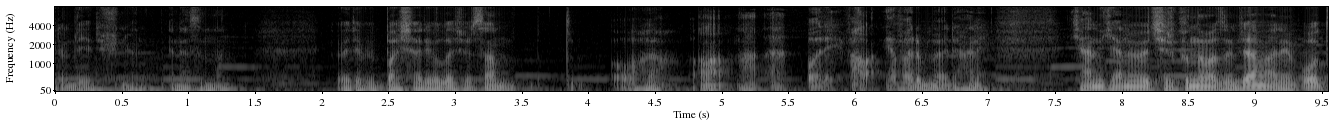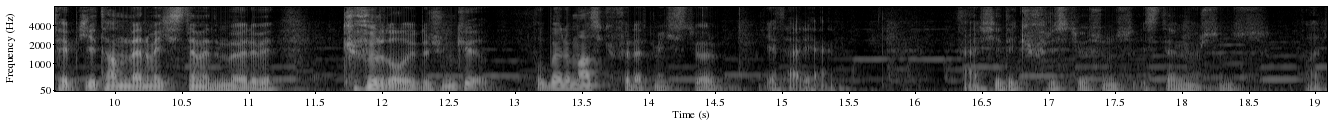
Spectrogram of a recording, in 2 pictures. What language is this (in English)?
Turkish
